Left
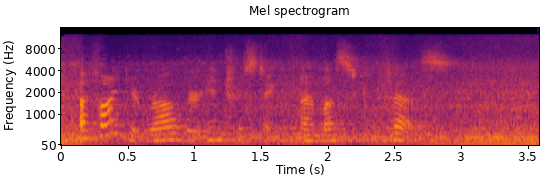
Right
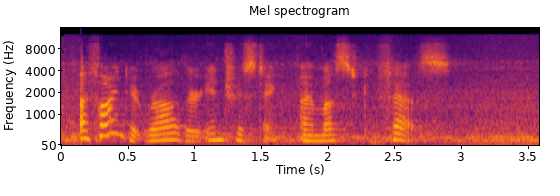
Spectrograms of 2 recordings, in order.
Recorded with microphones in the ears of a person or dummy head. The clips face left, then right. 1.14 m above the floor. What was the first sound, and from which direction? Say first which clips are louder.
A woman speaking: right 9 dB; 60° right (ahead or behind).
